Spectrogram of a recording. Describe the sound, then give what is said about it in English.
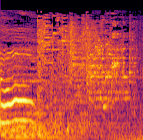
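A loud crash as a camera goes through a stained glass window in a scene from Men in Tights, with sharp, tinkling shards scattering for a couple of seconds after a sustained musical tone is abruptly cut off. “That was the camera going through the stained glass window that it was zooming in on.”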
